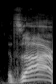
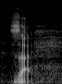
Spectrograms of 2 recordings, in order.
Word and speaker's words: czar: Tsar, man, you know, the leader of Russia in the old days, the king of Russia, essentially. Yeah, Tsar. C-Z-A-R, although it can be spelled with a T, T-S-A-R, but they like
